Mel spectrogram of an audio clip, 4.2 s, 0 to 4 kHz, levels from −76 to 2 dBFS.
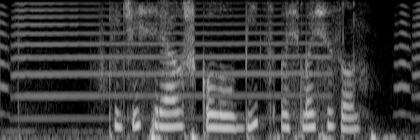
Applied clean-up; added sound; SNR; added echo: none; Trumpet; 16 dB; none.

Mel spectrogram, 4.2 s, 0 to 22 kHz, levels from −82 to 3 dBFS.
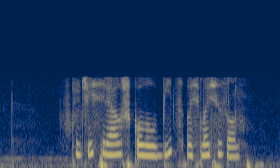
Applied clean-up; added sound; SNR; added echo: none; none; none; none.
